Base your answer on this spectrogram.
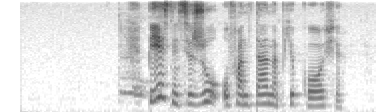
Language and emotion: Russian, positive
